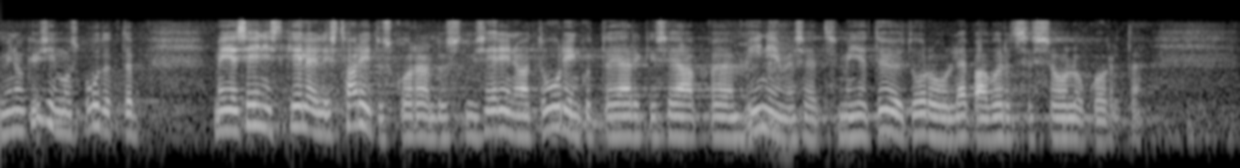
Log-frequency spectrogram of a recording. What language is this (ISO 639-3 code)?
est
